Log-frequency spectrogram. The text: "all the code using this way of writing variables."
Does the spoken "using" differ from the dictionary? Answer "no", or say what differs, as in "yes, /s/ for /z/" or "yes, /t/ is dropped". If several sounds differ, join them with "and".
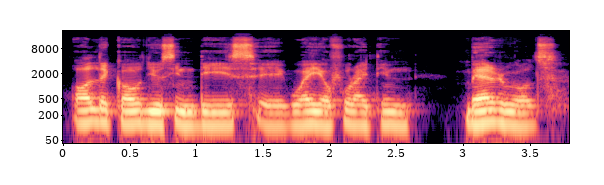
yes, /s/ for /z/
